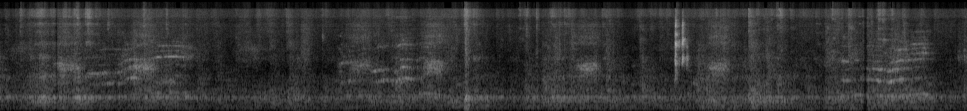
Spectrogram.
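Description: Budgerigars chatter in short, warbling chirps and squeaks over a steady low hum.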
